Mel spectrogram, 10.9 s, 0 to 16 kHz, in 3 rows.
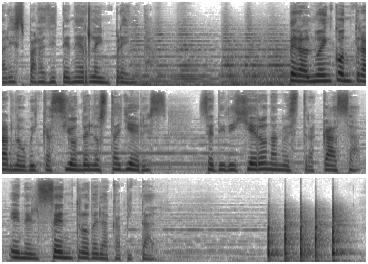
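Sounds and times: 
speech: 0.0 - 1.9, 2.9 - 8.9
knocking on the wooden door of a house in the centre of the capital: 9.9 - 10.9.

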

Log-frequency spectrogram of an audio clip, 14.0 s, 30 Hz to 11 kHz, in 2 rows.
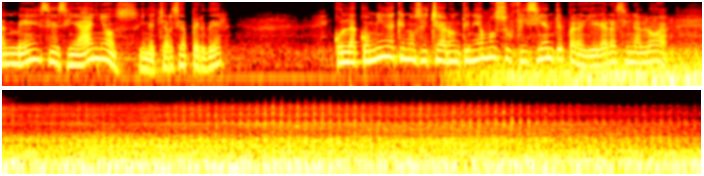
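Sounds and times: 
speech: 0.0 - 2.4, 3.3 - 7.1
helicopters flying overhead with rotors thumping: 4.6 - 13.9.

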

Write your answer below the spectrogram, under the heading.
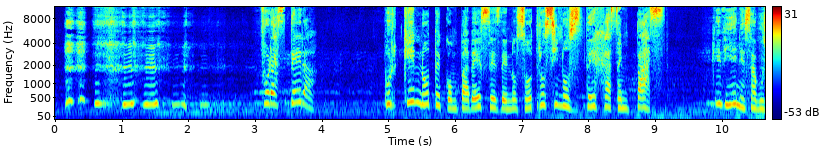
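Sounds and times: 
woman sobbing: 0.0 - 2.7
speech: 0.2 - 4.0, 4.9 - 9.2, 9.9 - 10.6.

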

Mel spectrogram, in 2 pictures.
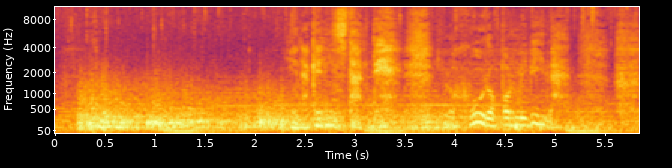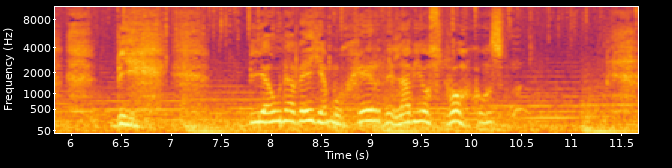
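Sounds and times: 
loud rolling thunderclap: 0.0 - 5.9
steady downpour of rain: 0.0 - 11.6
speech: 2.4 - 5.3, 6.4 - 6.9, 7.8 - 10.5.

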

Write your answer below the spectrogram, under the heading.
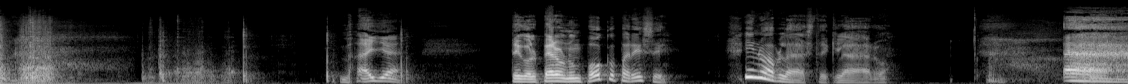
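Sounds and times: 
wooden chair scraping and dragging across the floor: 1.4 - 3.4
speech: 3.4 - 4.2, 5.1 - 9.0, 9.8 - 11.2.

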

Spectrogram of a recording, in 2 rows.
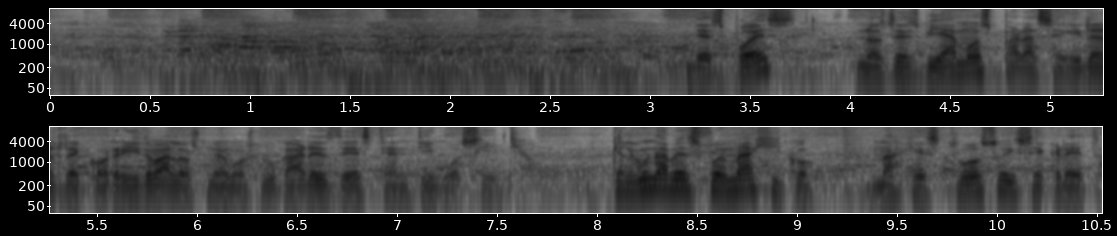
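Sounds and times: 
distant crowd murmur from a bar: 0.0 - 10.5
speech: 3.2 - 10.5.

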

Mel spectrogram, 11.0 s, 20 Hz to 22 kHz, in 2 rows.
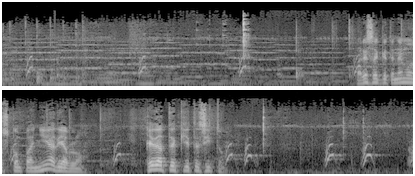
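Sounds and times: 
chestnut horse hooves walking calmly with rider at night in the countryside: 0.0 - 7.4
speech: 4.7 - 6.7, 7.4 - 8.6.

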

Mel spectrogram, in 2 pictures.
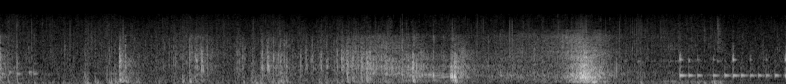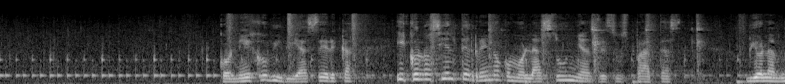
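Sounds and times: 
rain falling: 0.0 - 15.7
low steady hum: 6.3 - 15.7
speech: 10.1 - 15.7.

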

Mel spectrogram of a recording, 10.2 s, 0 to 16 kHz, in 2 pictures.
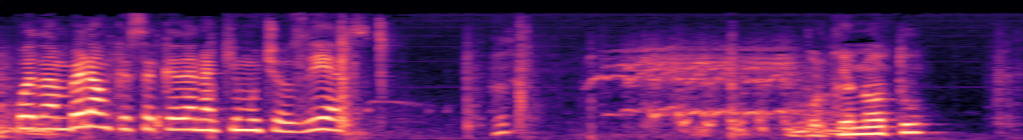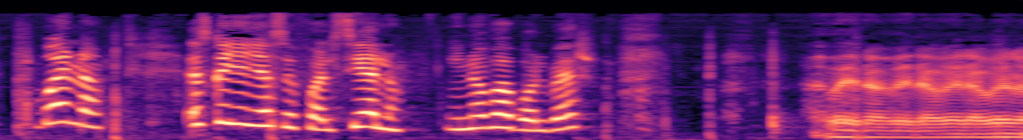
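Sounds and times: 
speech: 0.1 - 2.8, 3.9 - 8.5, 9.2 - 10.2
horse whinnying: 2.5 - 4.2.

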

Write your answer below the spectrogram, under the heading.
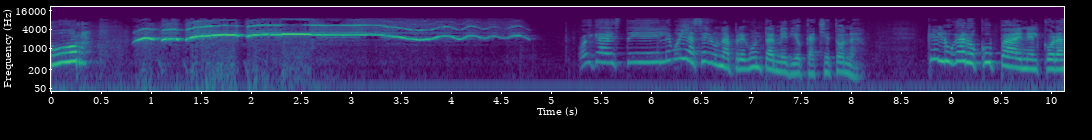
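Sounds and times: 
speech: 0.0 - 0.6, 6.5 - 8.2, 8.8 - 10.1
person whistling a sustained tone into someone's ears: 0.8 - 4.9.

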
